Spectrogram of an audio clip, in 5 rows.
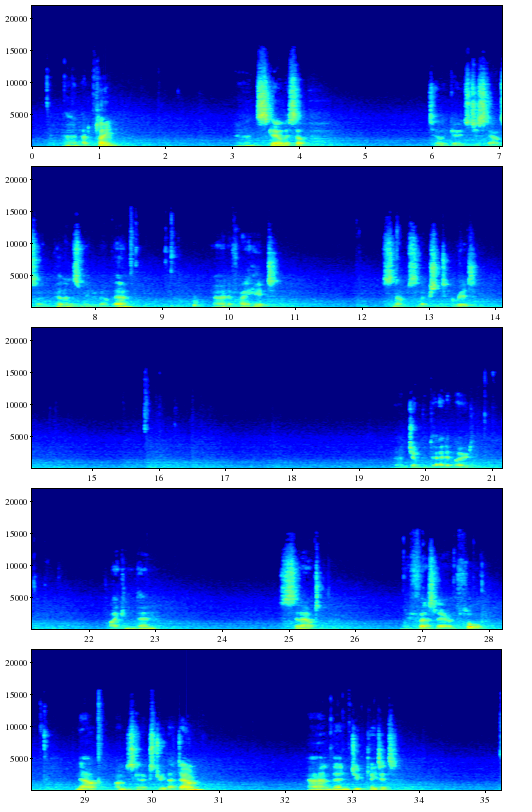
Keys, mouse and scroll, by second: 0.9 s, 2.5 click, 3.4 s, 7.9 click, 8.8 Tab, 9.4 shift+s, 13.0 a, 13.6 right click, 14.1 shift+right click, 14.3 shift+right click, 14.6 g, 15.9 click, 16.1 a, 16.5 b, 17.7 g, 21.0 click, 21.1 a, 21.5 b, 23.0 g, 25.4 click, 26.0 middle click, 26.0 z, 26.8 a, 27.3 a, 27.8 ctrl+middle click, 28.1 shift+middle click, 29.3 e, 31.1 click, 32.8 a, 33.0 a, 33.4 shift+d, 34.3 right click.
